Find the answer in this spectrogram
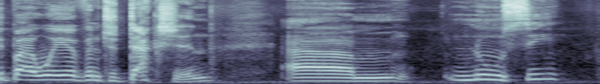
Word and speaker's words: Nnusi: think just purely by way of introduction um nusi pronounce it properly yep beautiful nusikaz is a young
